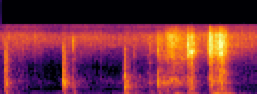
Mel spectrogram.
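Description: A door is opened: a few sharp latch clicks spaced apart, then a brief rustling scrape as it swings, with no one speaking.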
